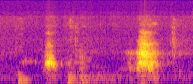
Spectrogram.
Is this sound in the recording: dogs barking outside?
yes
